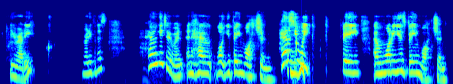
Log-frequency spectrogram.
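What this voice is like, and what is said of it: Put-on Irish accent. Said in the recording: “Why did you go Irish there? ... She's ... today ... The accent's changed.”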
